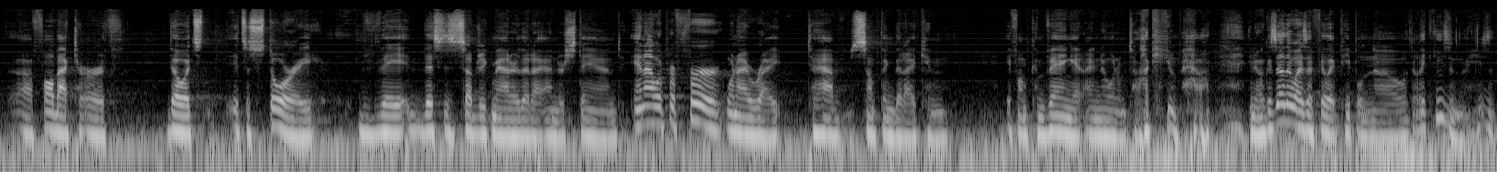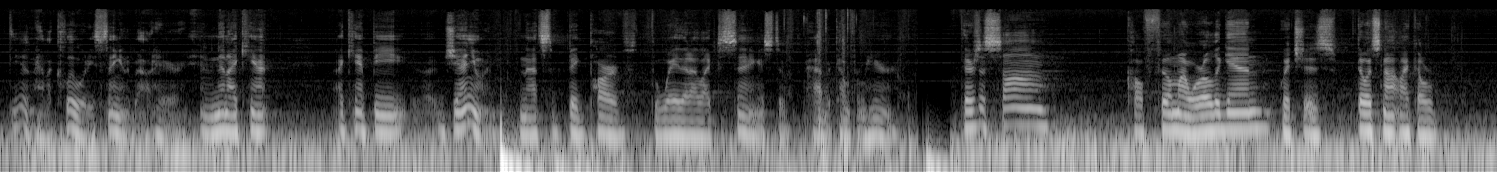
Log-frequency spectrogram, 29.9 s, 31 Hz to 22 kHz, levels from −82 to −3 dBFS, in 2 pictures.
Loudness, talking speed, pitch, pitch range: -29 LUFS, 215 wpm, 115 Hz, 95-130 Hz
